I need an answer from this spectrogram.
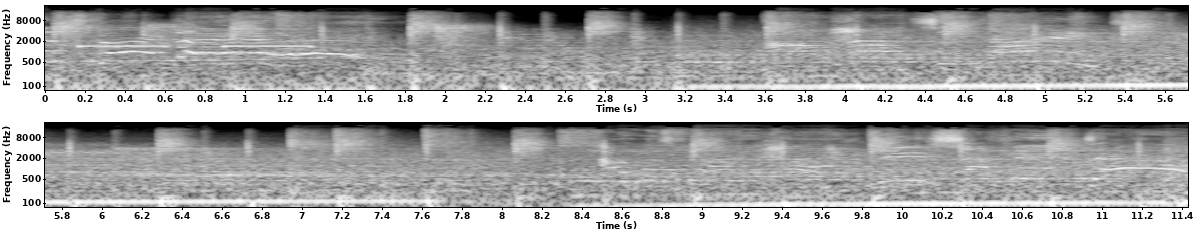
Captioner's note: engine revving; upbeat music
